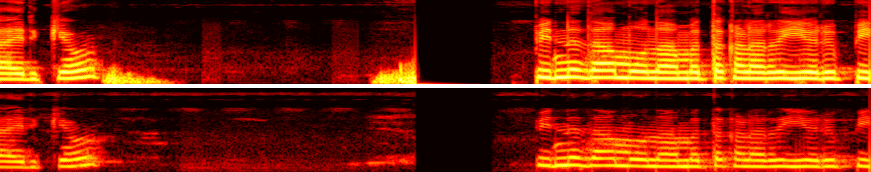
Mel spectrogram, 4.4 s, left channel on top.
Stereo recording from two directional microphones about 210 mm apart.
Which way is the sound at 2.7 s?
40° left (ahead or behind).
